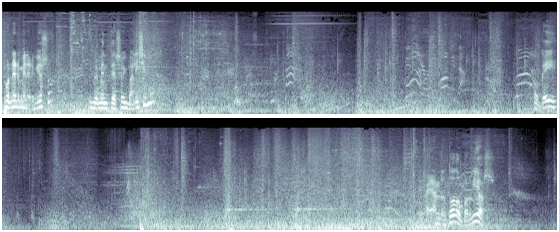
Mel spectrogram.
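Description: Magic blasts and whooshes burst in a game.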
